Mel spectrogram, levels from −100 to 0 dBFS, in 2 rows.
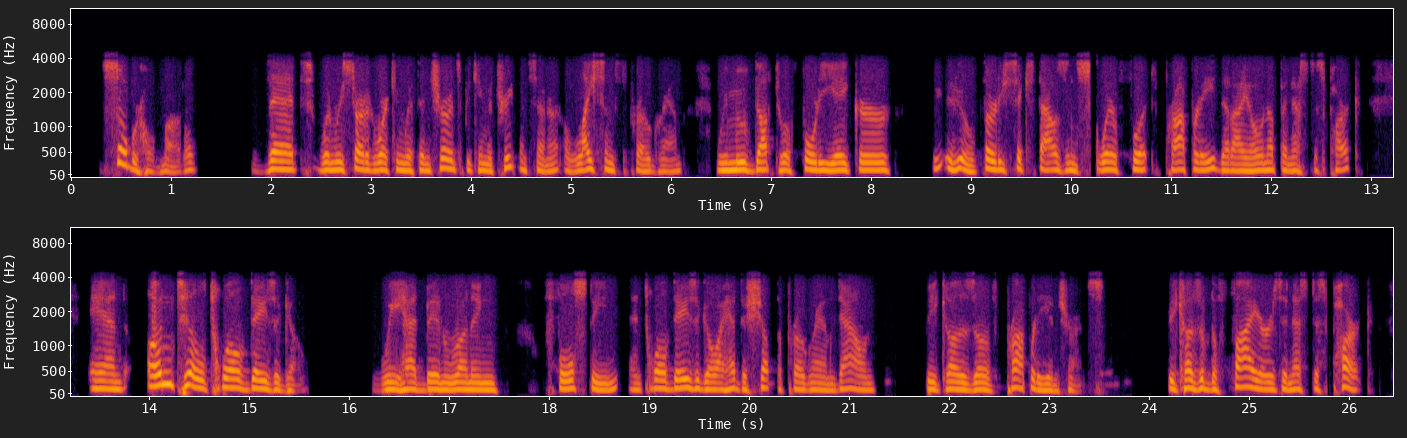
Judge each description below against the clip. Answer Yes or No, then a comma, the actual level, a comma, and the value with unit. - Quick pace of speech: No, average, 155 wpm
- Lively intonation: No, average, 3.1 semitones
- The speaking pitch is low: No, medium, 145 Hz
